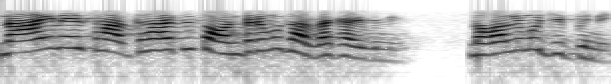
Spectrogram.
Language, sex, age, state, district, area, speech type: Odia, female, 18-30, Odisha, Nayagarh, rural, conversation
